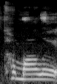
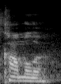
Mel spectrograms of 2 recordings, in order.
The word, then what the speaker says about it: Kamala: how can how is Kamala any better that's not how you pronounce her name it's Kamala uh okay Cam camalo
